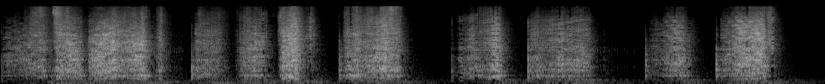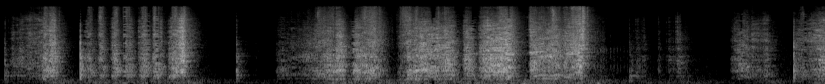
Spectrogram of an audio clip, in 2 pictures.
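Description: The rough file side of a silver skate tool rasped along the edge of a skateboard deck in short repeated strokes, about one or two a second, sanding the grip tape down against the deck's edge so the excess can be trimmed off.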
